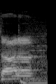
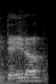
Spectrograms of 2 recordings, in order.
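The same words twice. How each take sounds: First: Its vowel rhymes with errata. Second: Its vowel does not rhyme with errata. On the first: This is the pronunciation the speaker does not normally use. "and not data, but it doesn't rhyme with errata" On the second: This is the speaker's usual pronunciation. "I do say data"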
